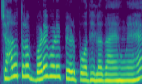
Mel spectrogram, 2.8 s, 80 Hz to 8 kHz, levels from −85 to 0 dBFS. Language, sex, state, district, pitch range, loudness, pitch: Hindi, male, Jharkhand, Garhwa, 225-350 Hz, -11 LUFS, 260 Hz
